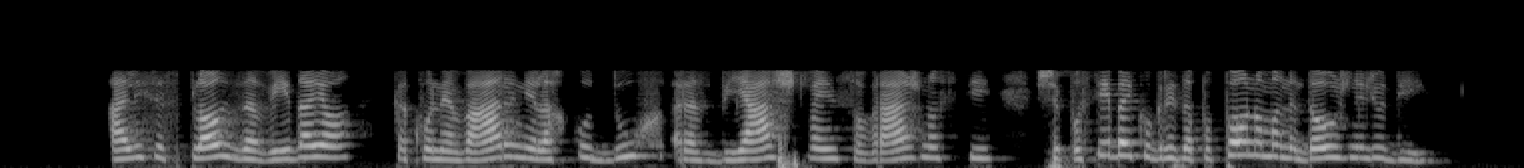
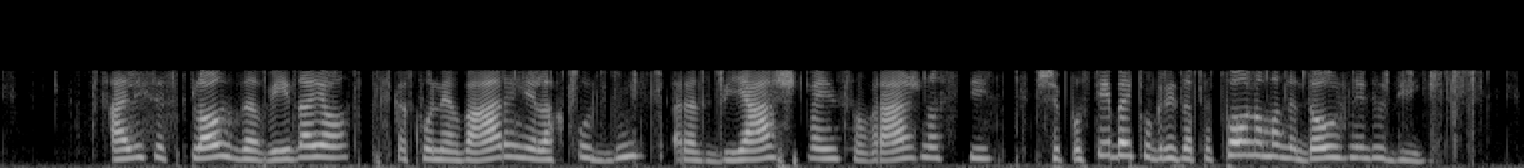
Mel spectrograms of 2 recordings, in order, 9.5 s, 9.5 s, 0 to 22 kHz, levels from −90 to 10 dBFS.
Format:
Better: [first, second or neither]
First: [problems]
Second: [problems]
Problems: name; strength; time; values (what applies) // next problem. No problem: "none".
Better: first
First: none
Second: noise reduction (neural diffusion model UNIVERSE++)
